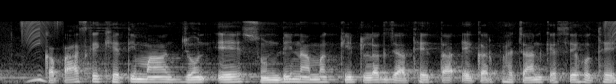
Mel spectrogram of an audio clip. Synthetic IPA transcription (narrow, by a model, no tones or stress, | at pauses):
kəpaːskekʰeːt̪imãd͡ʒoːnesʊɳɖinaːməkːiʈləɡd͡ʒaːt̪ʰet̪aʔeːkəɾpət͡ʃaːnkɛːseɦoːt̪ʰe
